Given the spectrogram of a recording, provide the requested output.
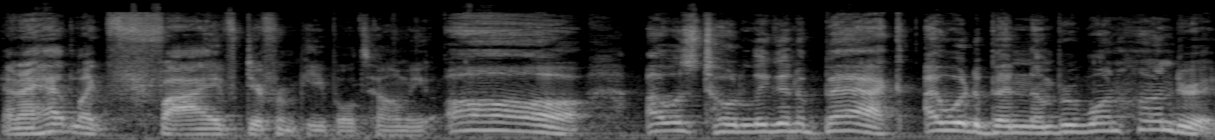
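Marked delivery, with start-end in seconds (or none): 2.2-6.1 deliberately put-on douchey tone, pitched up. Retelling what backers told them, in a douchey voice. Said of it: "I said that in my douchey voice".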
